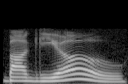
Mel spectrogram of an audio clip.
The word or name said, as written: Baguio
